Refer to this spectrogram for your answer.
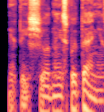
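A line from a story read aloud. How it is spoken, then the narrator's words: Whisper into ear. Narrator (Russian): зашептал я Костяну в ухо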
